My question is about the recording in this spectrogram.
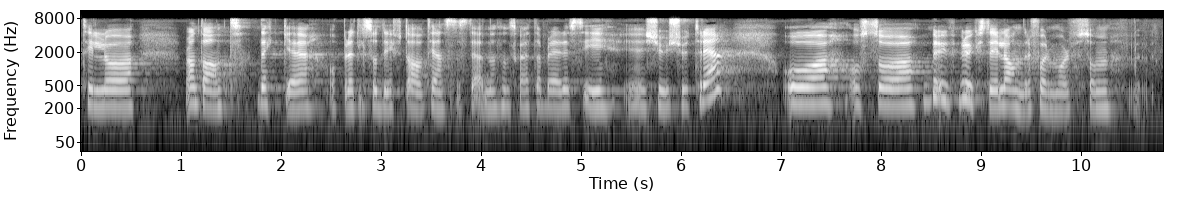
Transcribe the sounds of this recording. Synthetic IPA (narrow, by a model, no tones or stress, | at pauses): t̪ʰɪlɔ | b̥lʔɑnt̪ɑːnt̪d̪ɛkːəʔɔ̰pːɾɛt̪ːəl̩səɔd̪ɾɪft̪əɑʋt̪ʰjeːnəst̪əst̪ḛːd̪ənəs̬ɔmskɑɛt̪ɑbleːɾəsɪɕʉːəɕʉːət̪ʰɾeːʔɔɔsɔbbɾʉːkə̥st̪ɪːləɑnd̪ɾəfɔɾmoːlsɔm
